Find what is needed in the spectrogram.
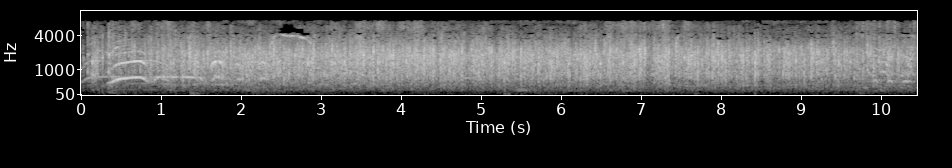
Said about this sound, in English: I want you to give this man a big cornerstone welcome.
